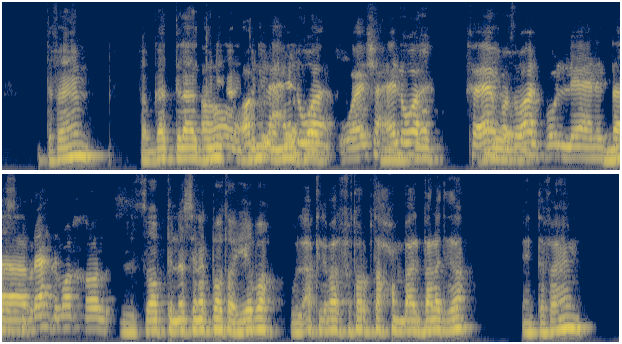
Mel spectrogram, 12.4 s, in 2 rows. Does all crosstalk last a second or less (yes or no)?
no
